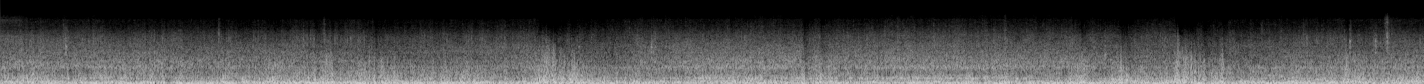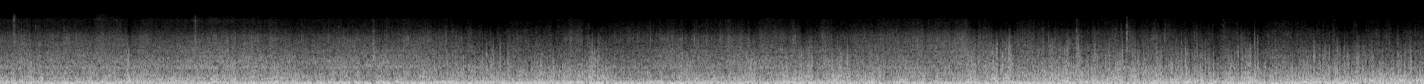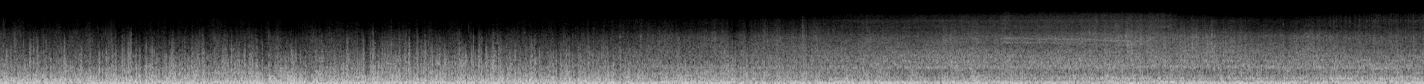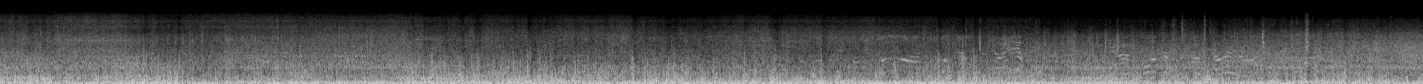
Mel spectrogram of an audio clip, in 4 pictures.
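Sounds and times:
wind buffeting microphone: 0.0s - 56.9s.

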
